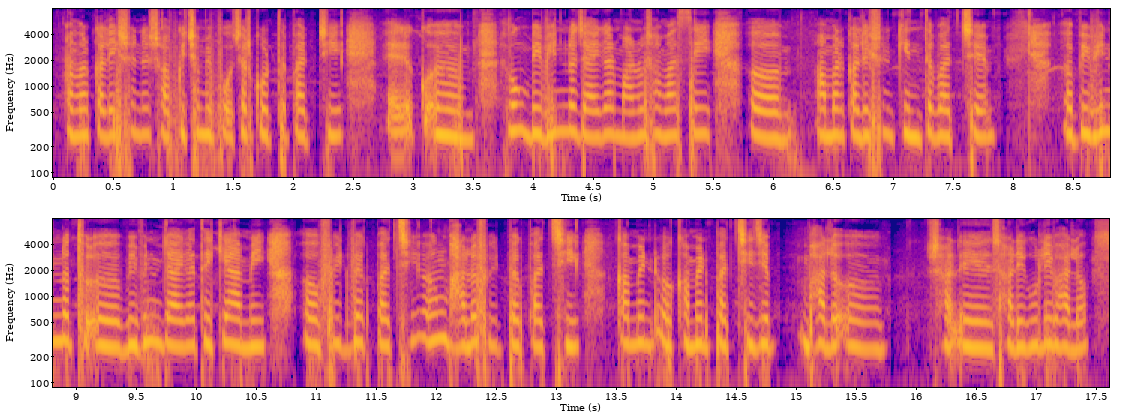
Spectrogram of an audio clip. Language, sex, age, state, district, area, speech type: Bengali, female, 30-45, West Bengal, Paschim Bardhaman, urban, spontaneous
